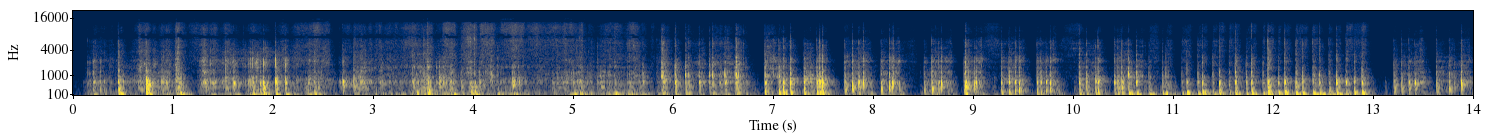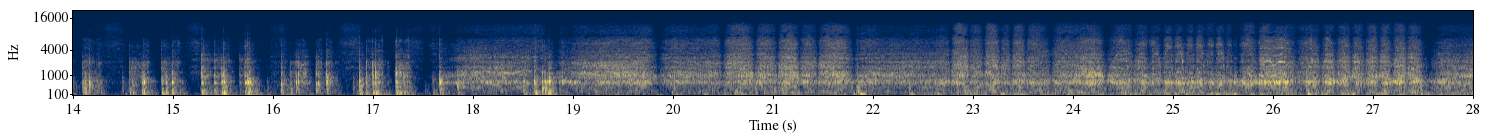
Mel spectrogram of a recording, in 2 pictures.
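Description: Fingertips and nails tapping and scratching quickly on a hard white panel, the taps thinning out about halfway through, then a steady rubbing and scratching of nails across the surface for the last ten seconds or so.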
